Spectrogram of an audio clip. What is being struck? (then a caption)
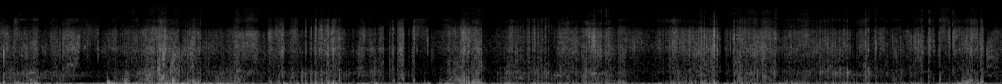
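Leather gloves. Black leather gloves worn on both hands have their gloved fingers clasped and rubbed against each other, giving continuous leather-on-leather friction. The sound is a steady crinkling, creaking rub with a bright squeaky edge around 2 kHz and soft low thumps as the hands shift, rising and falling in loudness without clear separate strokes.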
